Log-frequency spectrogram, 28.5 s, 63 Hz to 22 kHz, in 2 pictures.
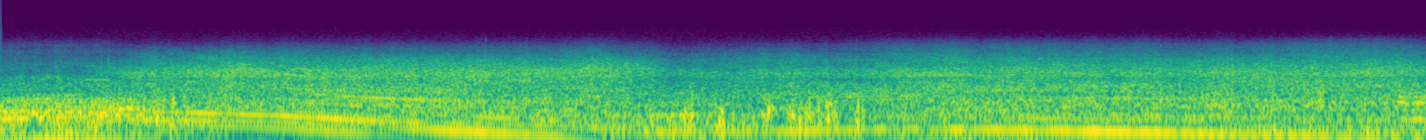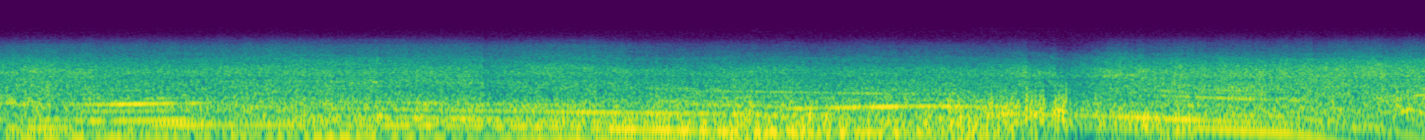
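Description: Spyker C8 Aileron's engine pulling away, its note falling, followed by cars driving past on a race circuit, their engine notes rising and falling.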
